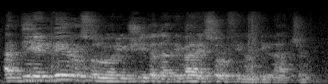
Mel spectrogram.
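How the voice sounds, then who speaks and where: An actor playing a weary, bewildered male stranger telling his story with deliberate theatrical emphasis in a radio play. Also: medium pitch, expressive, close to an everyday voice. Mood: puzzled. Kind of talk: theatrical radio drama monologue. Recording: very echoey, distant, noisy radio play recording.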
